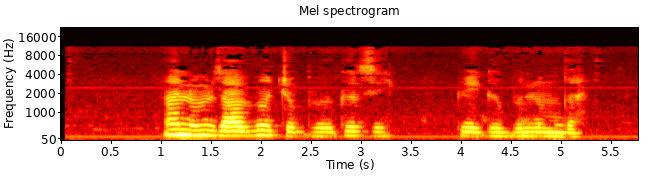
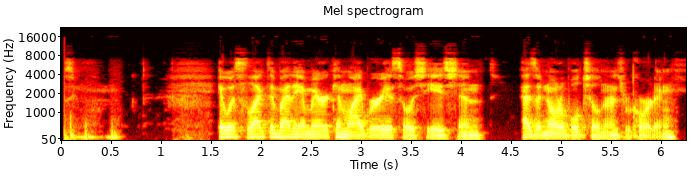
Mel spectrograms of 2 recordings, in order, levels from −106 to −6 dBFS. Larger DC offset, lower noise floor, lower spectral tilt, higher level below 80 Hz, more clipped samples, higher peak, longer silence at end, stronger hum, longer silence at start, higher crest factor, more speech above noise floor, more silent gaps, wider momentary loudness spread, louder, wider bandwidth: neither; about the same, -53 dBFS vs -51 dBFS; first, -7.5 dB/octave vs -5 dB/octave; second, -52 dBFS vs -42 dBFS; neither; second, -4 dBFS vs 0 dBFS; first, 0.55 s vs 0.1 s; neither; first, 1 s vs 0 s; about the same, 18 dB vs 16 dB; about the same, 34 dB vs 36 dB; neither; about the same, 15 LU vs 14 LU; second, -20 LUFS vs -16 LUFS; first, 10.5 kHz vs 7.8 kHz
